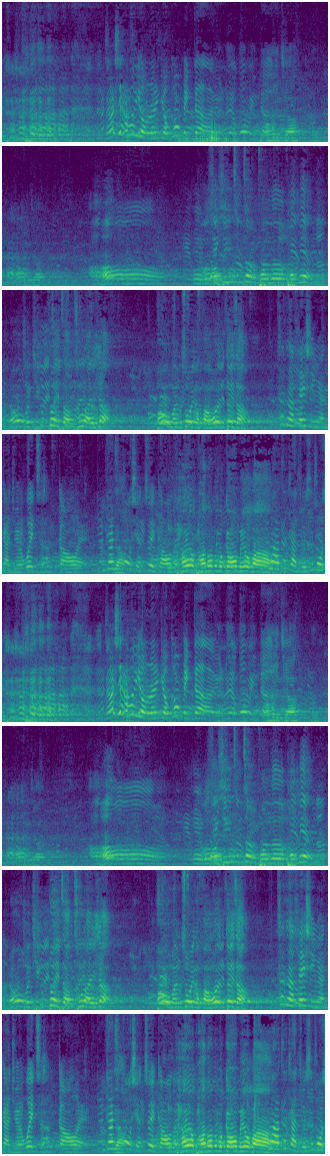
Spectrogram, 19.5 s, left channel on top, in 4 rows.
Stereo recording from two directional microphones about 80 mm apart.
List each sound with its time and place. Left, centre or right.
0.1 s a sound: right
1.6 s a woman's voice: right
6.4 s a woman's voice: right
7.9 s speech: centre
8.5 s a woman's voice: right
